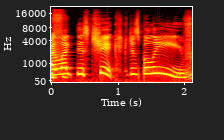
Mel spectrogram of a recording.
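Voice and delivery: high, slow goofy Luigi voice; mock Luigi. Podcast cohost mocks Luigi in a high, slow voice. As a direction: ham up the lovestruck brother.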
